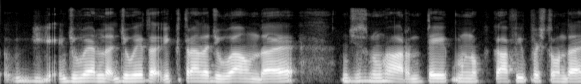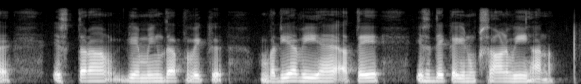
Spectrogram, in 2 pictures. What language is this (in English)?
Punjabi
